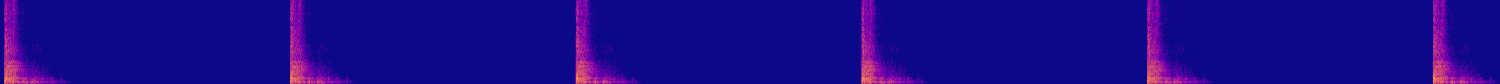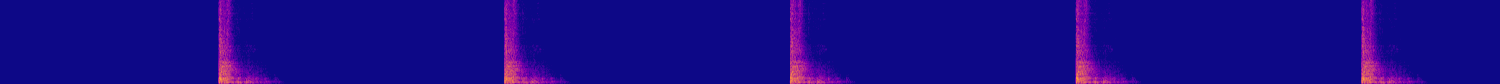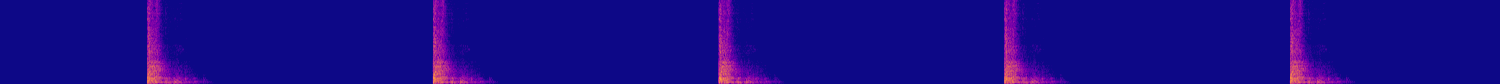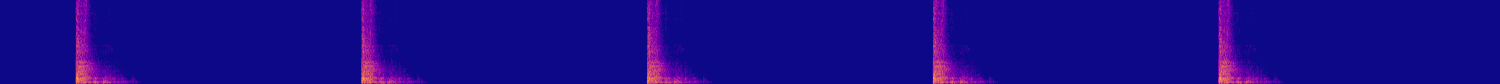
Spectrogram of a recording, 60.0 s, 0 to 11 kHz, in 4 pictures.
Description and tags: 21 Slam Salute
1 Minute sample loop of a table slam (putting a cup on a steel table next to an iPod 5 microphone), Easter Saturday, Neutral Bay, Sydney, Australia.
City, 1-Minute, Table, Salute, City-of-Sydney, Australian-Government, Slam, Steel, Minute, 21-Gun, Australia, Gun, Tin, Cup, Sydney, 21-Gun-Salute, 21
